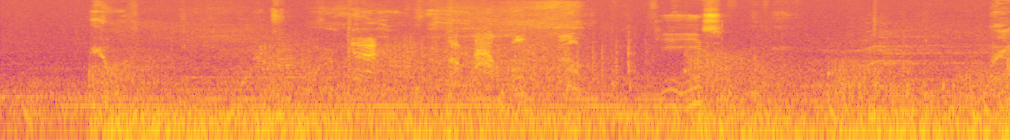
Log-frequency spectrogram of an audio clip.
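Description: A creature roars loudly.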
